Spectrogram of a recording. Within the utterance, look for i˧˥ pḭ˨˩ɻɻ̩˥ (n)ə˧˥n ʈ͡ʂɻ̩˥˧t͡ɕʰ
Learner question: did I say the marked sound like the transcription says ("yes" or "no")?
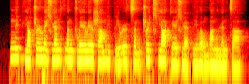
no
